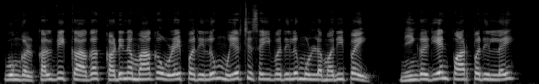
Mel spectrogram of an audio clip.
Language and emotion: Tamil, angry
